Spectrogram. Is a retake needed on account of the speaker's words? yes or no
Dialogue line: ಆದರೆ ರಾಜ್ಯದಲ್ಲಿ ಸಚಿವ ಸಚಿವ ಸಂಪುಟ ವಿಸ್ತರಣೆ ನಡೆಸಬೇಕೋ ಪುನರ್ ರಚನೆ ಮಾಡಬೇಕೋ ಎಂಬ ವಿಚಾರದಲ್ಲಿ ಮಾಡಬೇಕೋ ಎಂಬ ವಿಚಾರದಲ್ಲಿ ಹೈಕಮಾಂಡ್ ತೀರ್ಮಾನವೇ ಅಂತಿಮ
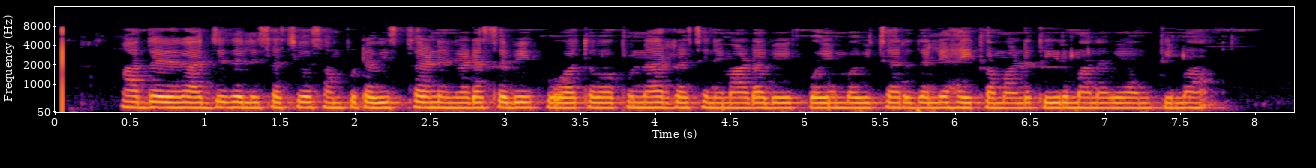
yes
